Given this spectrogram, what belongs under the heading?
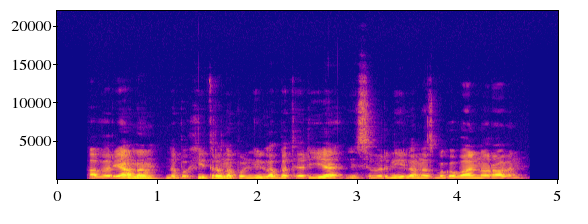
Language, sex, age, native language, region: Slovenian, male, 30-49, Slovenian, Posavska region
